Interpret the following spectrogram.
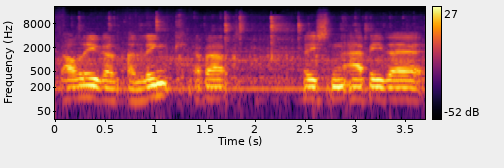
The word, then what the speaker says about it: Leiston: Leiston Abbey, we would pronounce it there, and it's basically a beautiful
